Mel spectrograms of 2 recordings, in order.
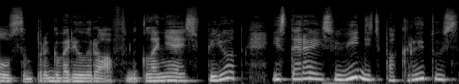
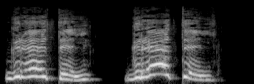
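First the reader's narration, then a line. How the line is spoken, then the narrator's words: Calling out. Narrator (Russian): Тетушка Бринкер крикнула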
